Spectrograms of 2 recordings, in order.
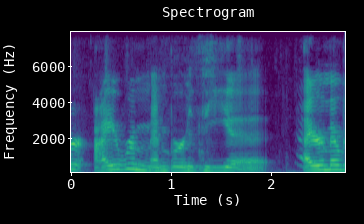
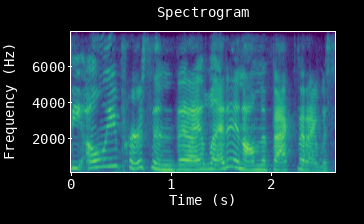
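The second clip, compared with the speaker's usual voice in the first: very loud, high, put-on Valley Girl voice; 5 semitones higher, 9 dB louder than usual. Reading a long highlighted passage aloud, in a Valley Girl voice. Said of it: "my Valley Girl voice".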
